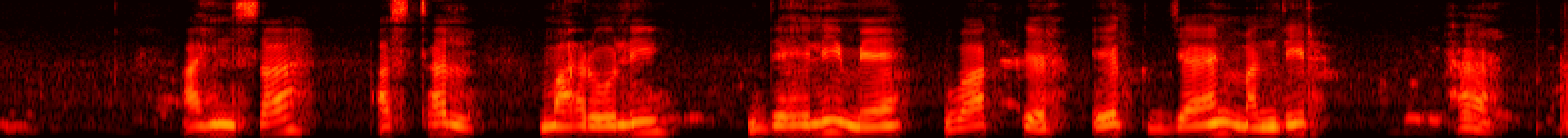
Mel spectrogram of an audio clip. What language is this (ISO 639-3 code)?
urd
